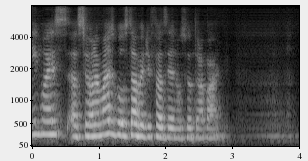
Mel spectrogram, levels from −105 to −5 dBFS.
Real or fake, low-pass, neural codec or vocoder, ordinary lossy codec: fake; none; codec, 16 kHz, about 1 kbps, DyCAST, with the encoder's durations; none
